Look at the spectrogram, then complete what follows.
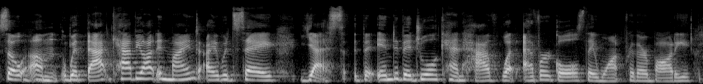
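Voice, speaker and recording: Here a woman has a plain, everyday voice at a medium pitch. She talks at a moderate pace with ordinary pitch variation. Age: 30s. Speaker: nonprofit co-founder, body image advocate. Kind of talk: casual interview.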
